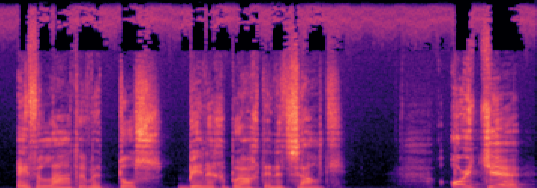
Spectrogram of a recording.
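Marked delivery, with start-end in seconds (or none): 3.7-4.4 high, joyful cry; high-pitched exclamation; calling out. A narrator's reading. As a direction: cry out to your child. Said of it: "riep hij".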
